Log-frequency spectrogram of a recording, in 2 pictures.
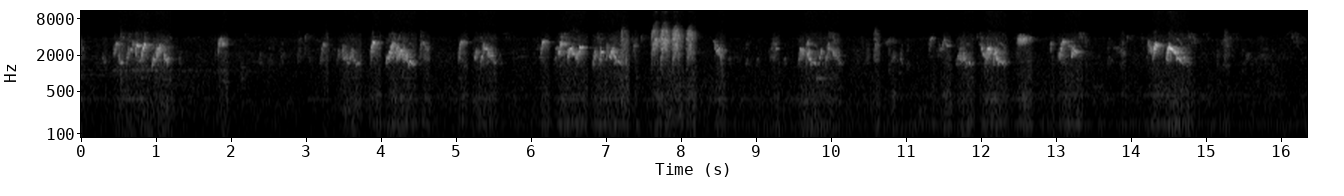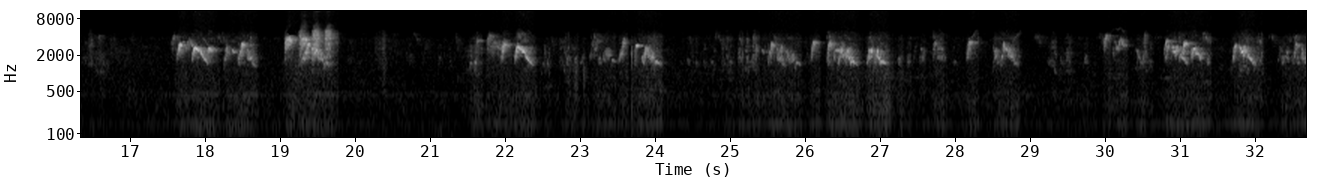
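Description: Red-whiskered bulbuls singing at a cage trap: short, bright chirping phrases, one after another with brief pauses, loudest about eight seconds in and again just before twenty.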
